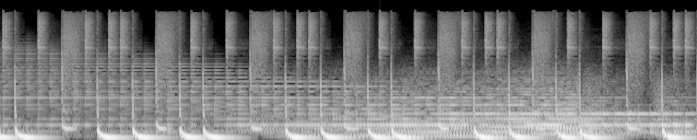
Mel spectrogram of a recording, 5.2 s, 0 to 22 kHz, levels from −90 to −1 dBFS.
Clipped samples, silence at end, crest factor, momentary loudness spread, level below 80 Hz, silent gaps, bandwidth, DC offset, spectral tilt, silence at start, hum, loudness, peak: under 0.1%; 0 s; 12 dB; 5 LU; -14 dBFS; none; 16.5 kHz; under 0.1%; -5.5 dB/octave; 0 s; none; -14 LUFS; 0 dBFS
